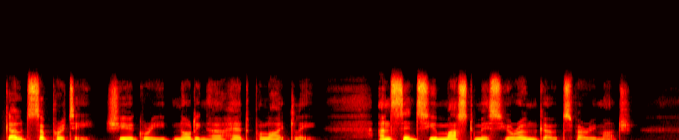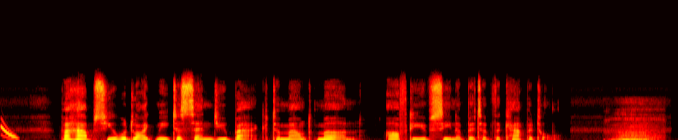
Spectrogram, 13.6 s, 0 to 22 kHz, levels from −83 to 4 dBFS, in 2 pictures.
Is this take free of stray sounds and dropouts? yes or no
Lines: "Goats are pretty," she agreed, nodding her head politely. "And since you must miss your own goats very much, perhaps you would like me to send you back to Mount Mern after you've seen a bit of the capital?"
no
